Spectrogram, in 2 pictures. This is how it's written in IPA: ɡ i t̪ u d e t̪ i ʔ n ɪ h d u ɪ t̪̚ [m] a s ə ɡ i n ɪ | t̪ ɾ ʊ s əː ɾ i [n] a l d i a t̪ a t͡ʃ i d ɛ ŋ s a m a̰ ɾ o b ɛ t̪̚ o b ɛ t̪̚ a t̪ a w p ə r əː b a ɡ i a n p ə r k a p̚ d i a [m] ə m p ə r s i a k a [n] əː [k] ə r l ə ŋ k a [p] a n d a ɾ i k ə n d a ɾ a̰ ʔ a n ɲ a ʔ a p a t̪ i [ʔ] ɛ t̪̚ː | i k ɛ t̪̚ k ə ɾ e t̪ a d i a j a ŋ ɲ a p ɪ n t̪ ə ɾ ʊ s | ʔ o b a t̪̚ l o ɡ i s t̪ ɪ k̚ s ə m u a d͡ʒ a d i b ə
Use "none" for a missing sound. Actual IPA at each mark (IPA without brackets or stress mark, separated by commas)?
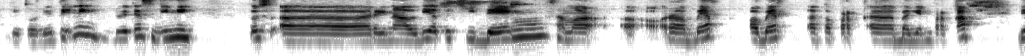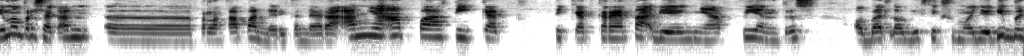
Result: ɲ, n, m, n, p, p, k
